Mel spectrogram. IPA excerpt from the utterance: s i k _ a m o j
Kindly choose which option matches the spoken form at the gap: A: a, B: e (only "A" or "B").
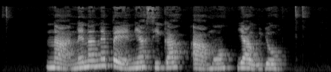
A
